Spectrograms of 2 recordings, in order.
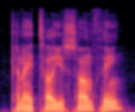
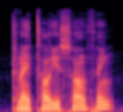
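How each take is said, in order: No difference in how they are said.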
